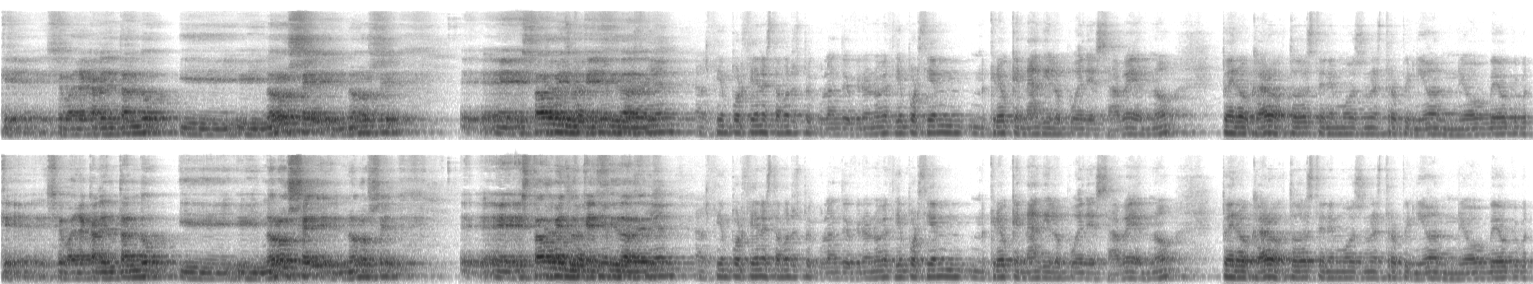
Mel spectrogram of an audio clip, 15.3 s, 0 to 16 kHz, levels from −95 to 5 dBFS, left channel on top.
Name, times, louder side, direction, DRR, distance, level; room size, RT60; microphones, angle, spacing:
voice 1, 0.0-4.2 4.6-6.5, right 1 dB, 80° right, -2 dB, 2.3 m, -22 dB
voice 2, 5.4-15.3, right 1 dB, 15° right, 6 dB, 1.0 m, -29 dB
21.0 x 10.0 x 3.1 m, 0.99 s
head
